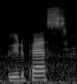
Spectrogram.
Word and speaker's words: Budapest: is all over the B but the true pronunciation is Budapest um people feel like slurring hungarians will pronounce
